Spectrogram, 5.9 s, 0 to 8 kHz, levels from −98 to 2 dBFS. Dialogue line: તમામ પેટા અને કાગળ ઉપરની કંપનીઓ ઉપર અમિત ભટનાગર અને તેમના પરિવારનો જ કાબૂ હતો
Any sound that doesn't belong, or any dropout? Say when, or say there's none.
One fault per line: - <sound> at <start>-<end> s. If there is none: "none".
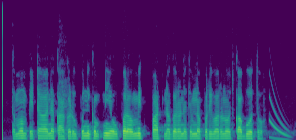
- chirp at 5.4-5.9 s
